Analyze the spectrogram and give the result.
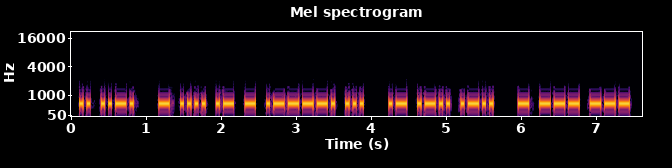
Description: Morse code, heard as a keyed tone, about 25 wpm, 600 Hz. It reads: IF THAT'S ALL TOO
